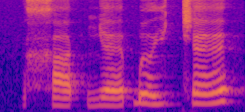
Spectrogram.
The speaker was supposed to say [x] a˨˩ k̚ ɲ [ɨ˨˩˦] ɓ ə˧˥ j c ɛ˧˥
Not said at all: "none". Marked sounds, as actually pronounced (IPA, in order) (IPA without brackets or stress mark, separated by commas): x, ɛ˨˩˦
